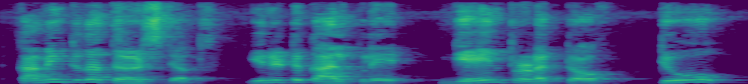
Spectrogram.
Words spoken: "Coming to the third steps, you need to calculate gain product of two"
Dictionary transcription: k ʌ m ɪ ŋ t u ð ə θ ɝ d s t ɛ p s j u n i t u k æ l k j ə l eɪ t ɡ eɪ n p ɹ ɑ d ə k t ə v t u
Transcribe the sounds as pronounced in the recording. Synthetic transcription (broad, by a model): k ʌ m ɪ ŋ t u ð ə t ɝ d s t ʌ p s j u n i t u k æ l k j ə l eɪ t ɡ eɪ n p ɹ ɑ d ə k t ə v t u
